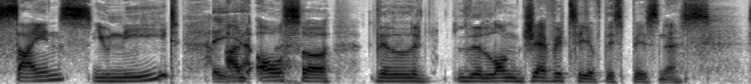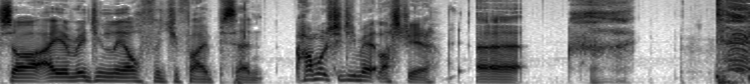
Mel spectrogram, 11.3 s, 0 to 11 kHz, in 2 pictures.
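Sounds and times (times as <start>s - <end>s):
speech: 0.1s - 10.4s
person coughing up phlegm: 10.0s - 11.2s.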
